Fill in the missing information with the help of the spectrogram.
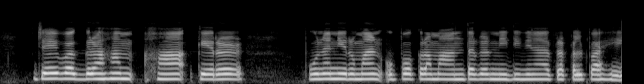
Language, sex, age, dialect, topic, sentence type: Marathi, female, 25-30, Varhadi, agriculture, statement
